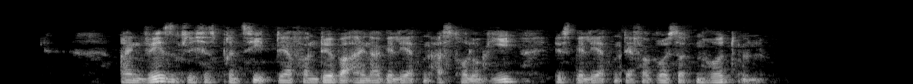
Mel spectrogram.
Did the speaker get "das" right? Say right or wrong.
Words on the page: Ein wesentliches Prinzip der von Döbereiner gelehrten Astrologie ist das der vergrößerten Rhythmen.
wrong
